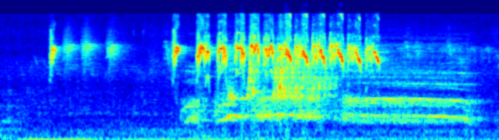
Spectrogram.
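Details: Olive-backed tailorbird, said to be a female calling the male and provoking rival males: a few soft high chips, then a quick trill of bright notes over a lower hoarse droning sound.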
